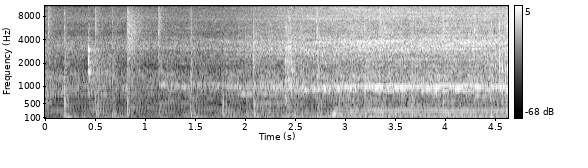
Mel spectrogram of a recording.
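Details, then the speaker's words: Modix Big60 v2 large 3D printer with closed-loop steppers upgrade, X and Y axes moving: low soft stepper hum with faint ticking, no grinding or skipping; quiet normal motion. "but for a big machine like this to have just that noise for X&Y means that printing is extremely quiet"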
